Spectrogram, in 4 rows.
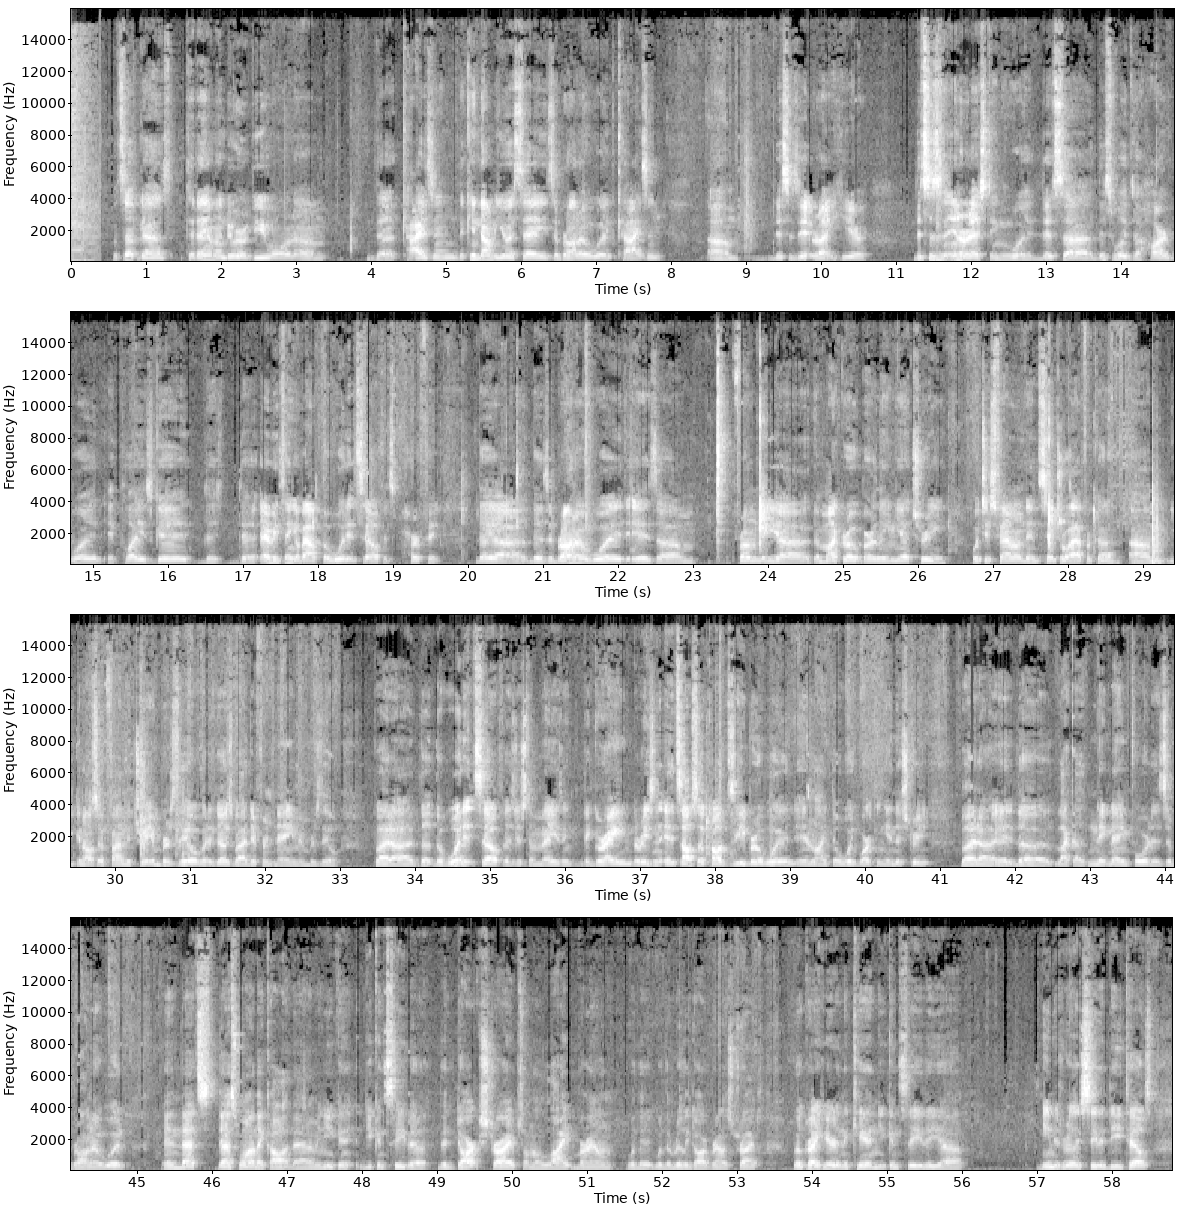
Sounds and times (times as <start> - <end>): Speech: 0.5 - 56.2, 57.0 - 58.6.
